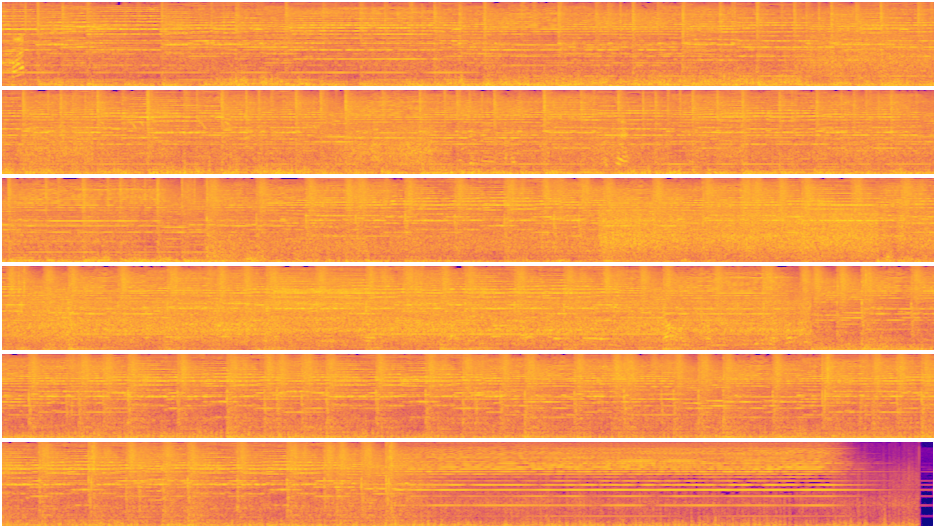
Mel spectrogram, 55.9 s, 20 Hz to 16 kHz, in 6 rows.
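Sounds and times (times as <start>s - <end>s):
reedy melody over drone: 0.0s - 55.5s.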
